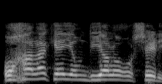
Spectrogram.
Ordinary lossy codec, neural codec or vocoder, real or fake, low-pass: none; none; real; 7.2 kHz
